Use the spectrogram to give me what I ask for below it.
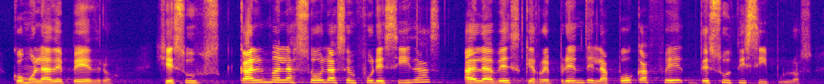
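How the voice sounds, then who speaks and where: A woman's voice: a little high, clean tone. A woman reads a scripted liturgical introduction as Mass commentator in a church. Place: large church. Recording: long church reverb.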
